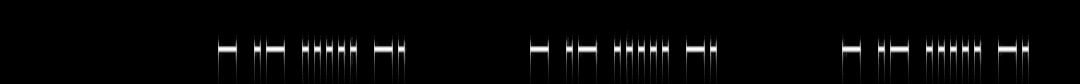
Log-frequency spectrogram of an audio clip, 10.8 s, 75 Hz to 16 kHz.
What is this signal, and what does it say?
Morse code, heard as a keyed tone, about 20 wpm, 700 Hz. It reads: TA5N TA5N TA5N
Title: DXCC-100 Call Signs - 4 Characters - Repeated 3x - 20wpm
